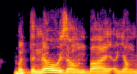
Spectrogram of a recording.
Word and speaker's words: Knoo: It's called The Know, spelled KNOO. So not intuitive pronunciation, but The Know is owned by a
